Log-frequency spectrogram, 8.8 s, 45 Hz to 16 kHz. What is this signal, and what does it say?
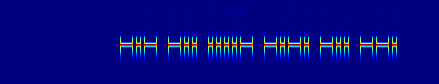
Morse code, heard as a keyed tone, about 15 wpm, 700 Hz. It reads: KD4CDG
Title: USA Call Signs - 6 Characters - Repeated 2x - 15wpm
